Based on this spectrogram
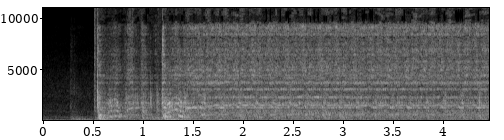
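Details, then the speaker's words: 1992-ish Cushman Truckster, sat years in a field, cranking: steady, even churn with hissy whine, never fires, lots of air out of oil cap; owners suspect blow-by or high compression; crank no start, cause not confirmed. "There is a solid amount of air coming out of there when I'm cranking it over."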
